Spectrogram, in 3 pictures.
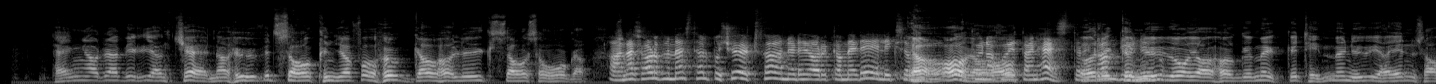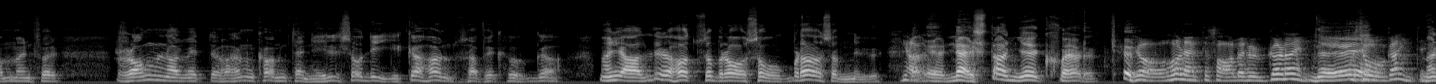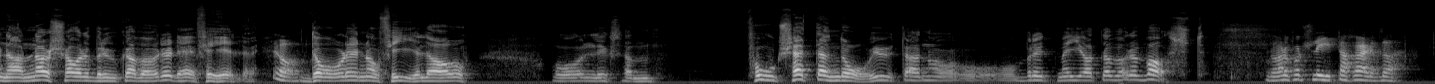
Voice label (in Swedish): dialekter; Folkminnen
